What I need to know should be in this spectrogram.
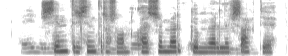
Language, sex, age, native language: Icelandic, female, 14, Icelandic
